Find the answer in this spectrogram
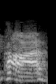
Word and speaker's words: Pock: It's actually Pa. The CH is silent. So I'm Pa, and I actually have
